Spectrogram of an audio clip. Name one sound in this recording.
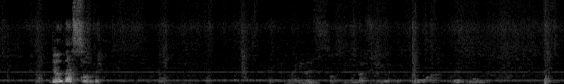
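Fabric rustles as bedding is smoothed and straightened.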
